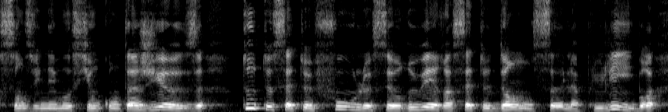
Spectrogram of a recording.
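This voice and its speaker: A woman narrating a classic novel as an audiobook in a measured, deliberate reading. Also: fairly low pitch, dark tone.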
